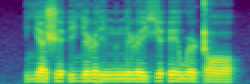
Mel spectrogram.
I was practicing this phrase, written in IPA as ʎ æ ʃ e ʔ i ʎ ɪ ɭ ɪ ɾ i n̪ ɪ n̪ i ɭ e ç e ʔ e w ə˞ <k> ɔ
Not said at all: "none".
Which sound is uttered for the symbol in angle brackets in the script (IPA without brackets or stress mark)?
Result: ʈ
